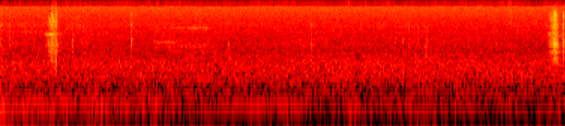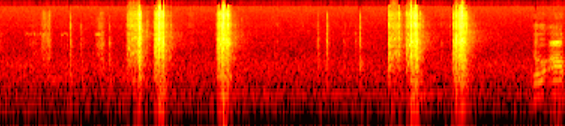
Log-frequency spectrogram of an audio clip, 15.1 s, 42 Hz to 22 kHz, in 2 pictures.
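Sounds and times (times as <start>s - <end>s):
impact wrench bursts: 8.8s - 10.8s, 12.7s - 14.0s.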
